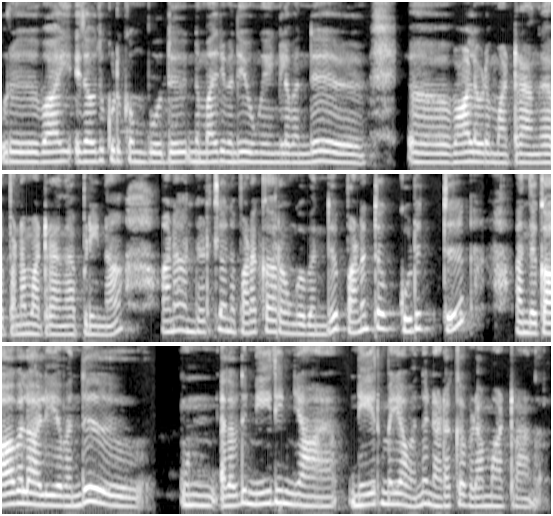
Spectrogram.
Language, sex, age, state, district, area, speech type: Tamil, female, 18-30, Tamil Nadu, Madurai, urban, spontaneous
